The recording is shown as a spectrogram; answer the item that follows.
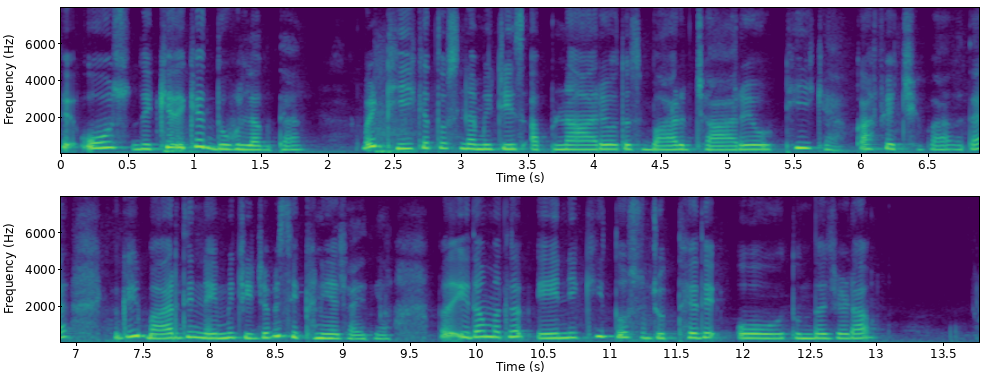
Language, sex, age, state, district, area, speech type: Dogri, female, 18-30, Jammu and Kashmir, Samba, urban, spontaneous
